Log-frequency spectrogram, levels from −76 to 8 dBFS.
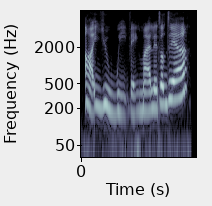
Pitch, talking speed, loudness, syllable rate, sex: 215 Hz, 155 wpm, -17 LUFS, 4.6 syllables/s, female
